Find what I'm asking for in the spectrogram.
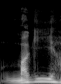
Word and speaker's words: Maggi: Wie müsste eigentlich die korrekte Aussprache der bekannten Speisewürze Maggi lauten? – Das ist nicht leicht. Das müsste eigentlich Maggi ausgesprochen werden, weil der Vater des Erfinders Julius Maggi Italiener war.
